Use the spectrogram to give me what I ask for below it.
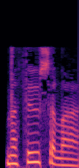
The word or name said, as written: Mathusala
